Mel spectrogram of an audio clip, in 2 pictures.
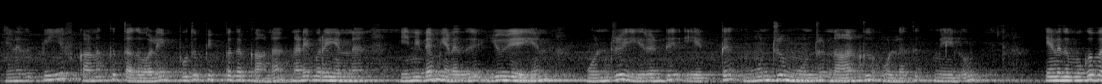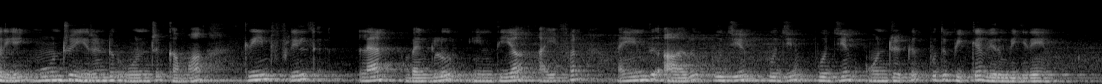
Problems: constant background noise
